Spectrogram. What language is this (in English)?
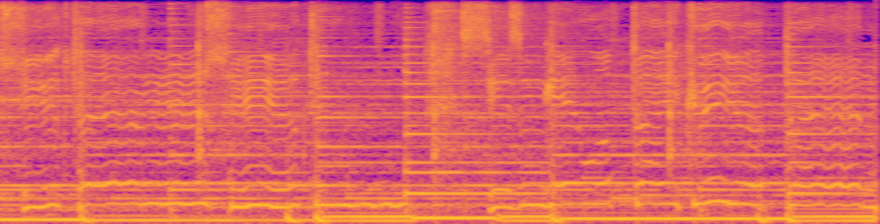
Kazakh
